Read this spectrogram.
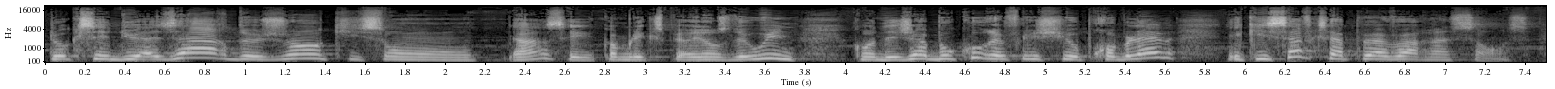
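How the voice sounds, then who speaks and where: An older woman lectures a room full of listeners. Her voice sits fairly high yet stays mellow and soft-edged. She talks in a lively, chatty way, full of asides and hesitations. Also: moderate pace, hardly any pauses. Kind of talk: live lecture to an audience. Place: lecture hall.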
